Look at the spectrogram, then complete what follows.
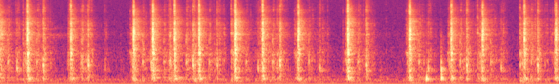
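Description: Typewriter keystroke sound effect: a run of sharp clacks a few per second, broken by short pauses, matching text appearing letter by letter.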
